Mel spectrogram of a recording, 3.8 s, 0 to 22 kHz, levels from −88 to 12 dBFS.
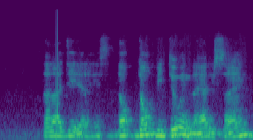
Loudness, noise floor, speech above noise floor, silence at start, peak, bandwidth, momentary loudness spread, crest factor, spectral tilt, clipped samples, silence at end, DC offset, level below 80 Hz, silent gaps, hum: -19 LUFS; -57 dBFS; 39 dB; 0.65 s; -2 dBFS; 7 kHz; 12 LU; 16 dB; -10 dB/octave; under 0.1%; 0 s; under 0.1%; -48 dBFS; none; none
